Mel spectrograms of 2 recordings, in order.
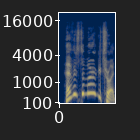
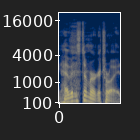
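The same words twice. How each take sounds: First: The voice is theatrical and highly exaggerated. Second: The voice is flattened with little pitch movement. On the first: The speaker calls it wrong. "okay, do Snagglepuss" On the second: The speaker calls it right. "Flatten it out a little bit"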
